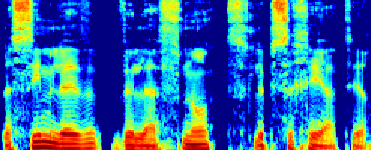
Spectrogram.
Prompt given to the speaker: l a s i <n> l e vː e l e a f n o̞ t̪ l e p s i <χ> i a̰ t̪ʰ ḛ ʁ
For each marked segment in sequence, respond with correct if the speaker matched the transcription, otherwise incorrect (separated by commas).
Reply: incorrect, correct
